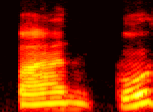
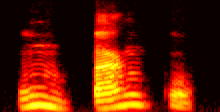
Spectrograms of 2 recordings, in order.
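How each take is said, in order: First: "banco" broken as "ban / co"; pause between syllables. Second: "un banco" run together as "umbanco"; linked without pause. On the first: Teacher showing the Korean mistake, "banco" split by syllable. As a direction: chop "banco" in two with a gap after N. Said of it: "suele dar pausa entre sílabas". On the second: Teacher correcting the mistake, "un banco" smoothly joined. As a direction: flow through "un banco", M before B, no gap in "banco". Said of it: "Cuando no hay pausa". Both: Shown as a demonstration.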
